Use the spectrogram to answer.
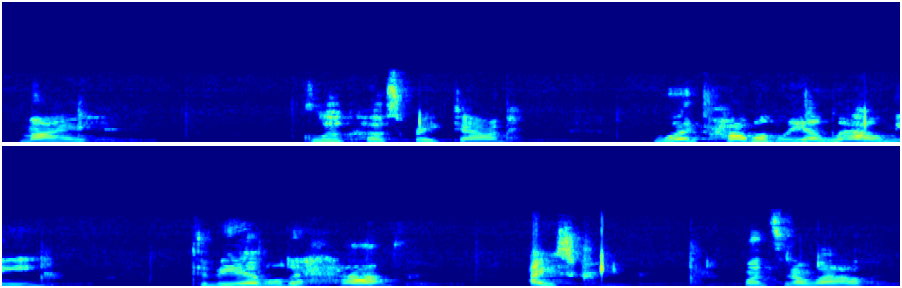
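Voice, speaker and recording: A woman's voice: medium pitch, a bit bright, slight background noise, rough recording. A woman chatting casually and candidly in a personal vlog, opinionated and prone to rambling off on tangents. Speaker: wellness vlogger.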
